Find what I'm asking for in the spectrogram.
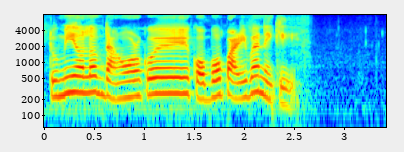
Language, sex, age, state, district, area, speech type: Assamese, female, 30-45, Assam, Charaideo, urban, read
